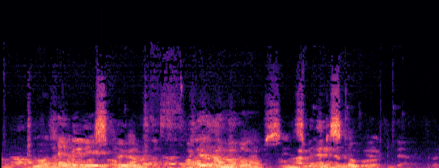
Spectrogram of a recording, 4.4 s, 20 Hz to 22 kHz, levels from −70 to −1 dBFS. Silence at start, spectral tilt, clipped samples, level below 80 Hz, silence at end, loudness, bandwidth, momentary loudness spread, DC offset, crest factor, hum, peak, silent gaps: 0 s; -4.5 dB/octave; under 0.1%; -40 dBFS; 0 s; -13 LUFS; 16 kHz; 9 LU; under 0.1%; 14 dB; none; 0 dBFS; none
